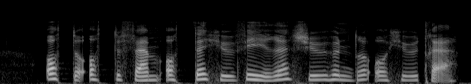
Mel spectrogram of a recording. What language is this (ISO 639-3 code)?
nor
